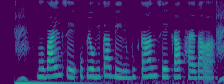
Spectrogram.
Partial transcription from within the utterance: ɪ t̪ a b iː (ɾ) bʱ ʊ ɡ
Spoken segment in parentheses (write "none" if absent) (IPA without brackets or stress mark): l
